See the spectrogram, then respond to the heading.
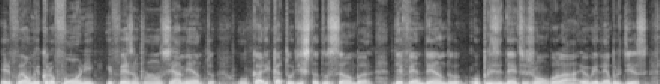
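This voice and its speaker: An older Brazilian man gives testimony from memory. He speaks at a medium pitch, haltingly, circling back over phrases. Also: mellow. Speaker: radio artist giving testimony. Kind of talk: recollection in an interview.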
